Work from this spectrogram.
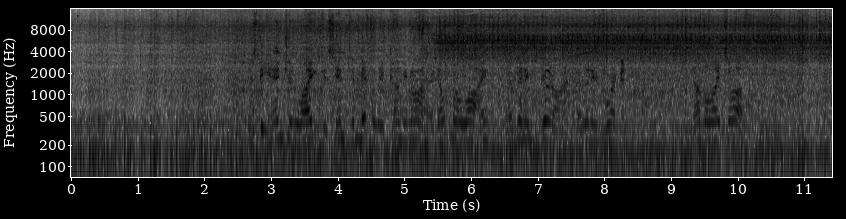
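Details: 1999 Harley-Davidson Road King V-twin, warm, on an aftermarket clone CV carburetor with changed main jet and mixture and idle screws about half a turn: steady, uneven lope, no misses or knocks, with a shop fan and a rattling lift in the background; normal idle.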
